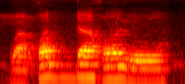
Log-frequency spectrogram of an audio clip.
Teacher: Kemudian huruf dal yang kedua berharokat atau berbaris. Jadi bacaannya seakan-akan dal yang kedua bertasydid. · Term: idgham mutamathilain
